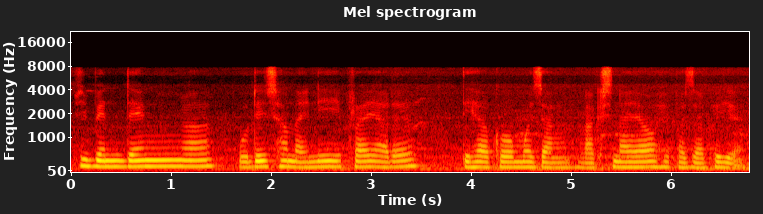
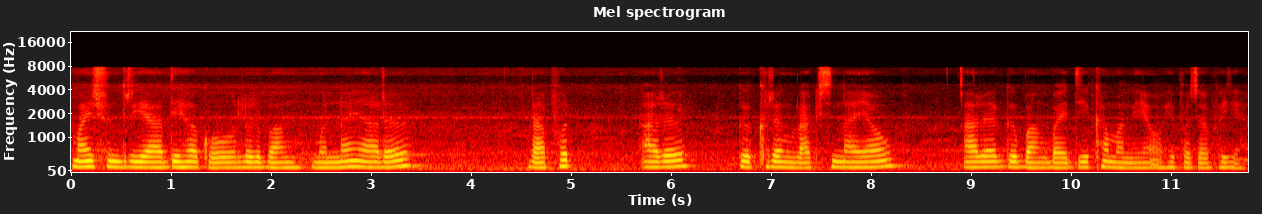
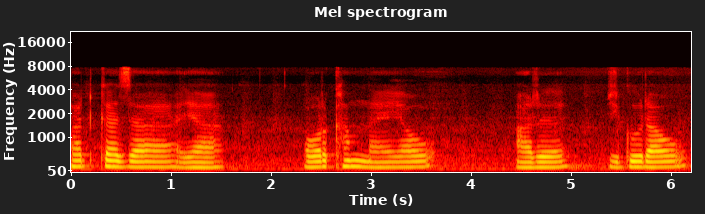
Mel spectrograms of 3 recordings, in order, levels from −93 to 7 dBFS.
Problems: low volume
